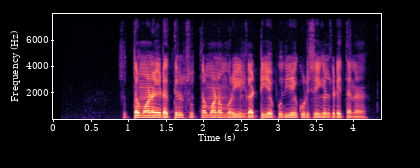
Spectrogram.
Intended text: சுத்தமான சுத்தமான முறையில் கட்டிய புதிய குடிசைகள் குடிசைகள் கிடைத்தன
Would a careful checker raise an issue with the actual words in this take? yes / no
yes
